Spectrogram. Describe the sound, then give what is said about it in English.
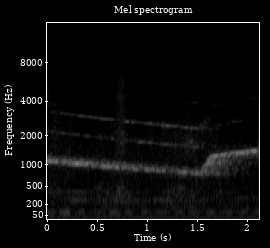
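A wailing siren drawn out in one long tone that slowly sinks and then climbs again toward the end, faint but steady over a low hum. “Do you do anything? The sirens are horrifying. The sirens are scary.”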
